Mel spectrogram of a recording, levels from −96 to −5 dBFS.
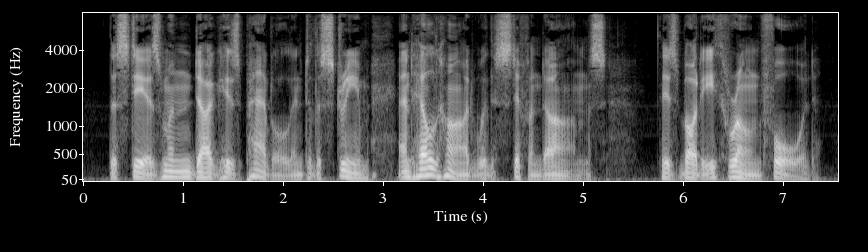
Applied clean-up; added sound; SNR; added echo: none; none; none; none.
